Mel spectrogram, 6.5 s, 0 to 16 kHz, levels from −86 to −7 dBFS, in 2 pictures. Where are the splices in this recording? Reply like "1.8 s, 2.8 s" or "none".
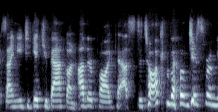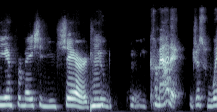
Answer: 4.6 s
